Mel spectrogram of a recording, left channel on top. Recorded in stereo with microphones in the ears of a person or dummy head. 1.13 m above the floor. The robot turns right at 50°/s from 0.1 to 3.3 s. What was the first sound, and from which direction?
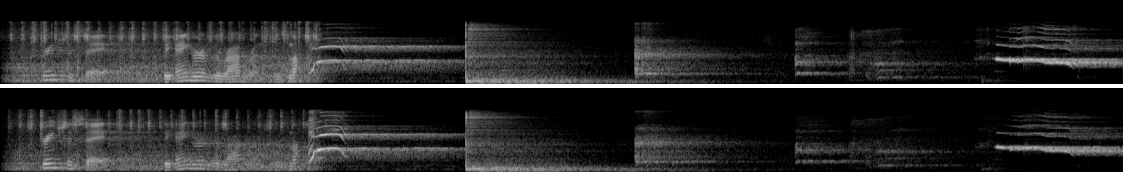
A man speaking, 35° right.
